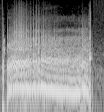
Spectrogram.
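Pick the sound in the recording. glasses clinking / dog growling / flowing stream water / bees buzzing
dog growling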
